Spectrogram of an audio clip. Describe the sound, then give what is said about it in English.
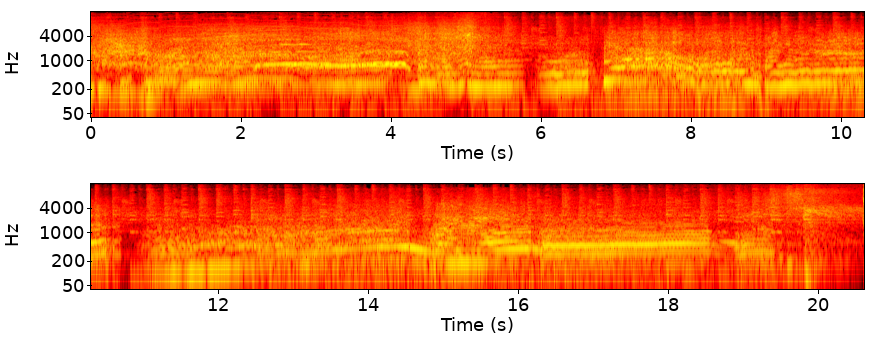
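Loud, continuous car noise with engines revving and pitching up and down, tires squealing and skidding throughout, like racing action, with no voices. “Car sounds?”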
